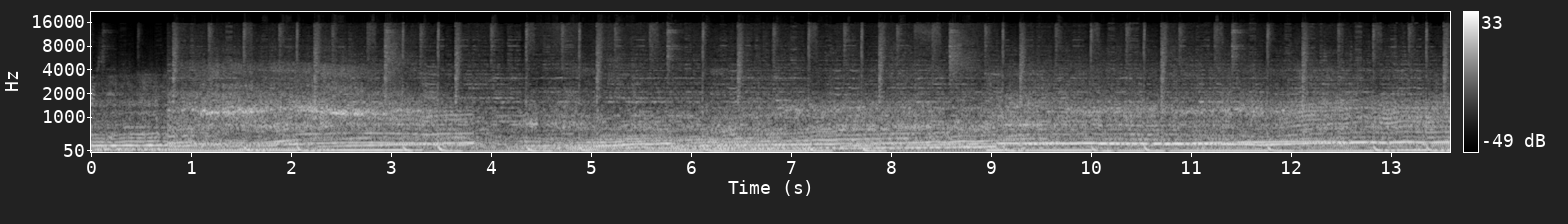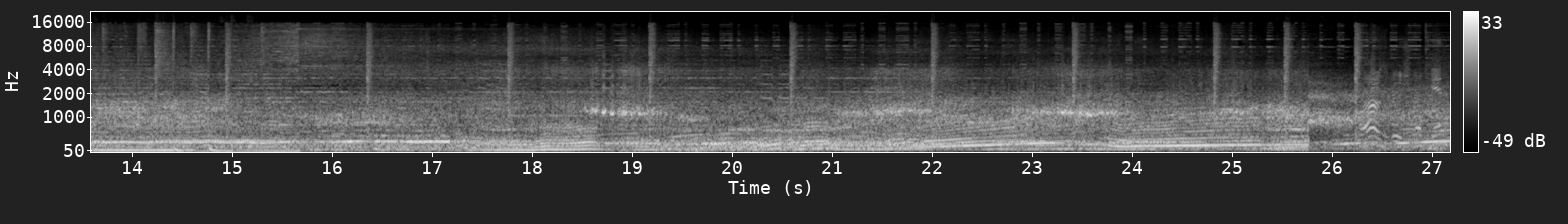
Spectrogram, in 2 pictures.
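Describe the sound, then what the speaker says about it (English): A car drives a figure of 8 at Santa Pod raceway, engine revving loud and close while tyres squeal and skid in long rising and falling wails, the engine note dropping away near the end. "I'm going to try this like figure of 8 thing now, just to practice my like going back"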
